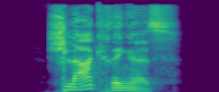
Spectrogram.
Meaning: genitive singular of Schlagring
- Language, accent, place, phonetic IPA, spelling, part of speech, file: German, Germany, Berlin, [ˈʃlaːkˌʁɪŋəs], Schlagringes, noun, De-Schlagringes.ogg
